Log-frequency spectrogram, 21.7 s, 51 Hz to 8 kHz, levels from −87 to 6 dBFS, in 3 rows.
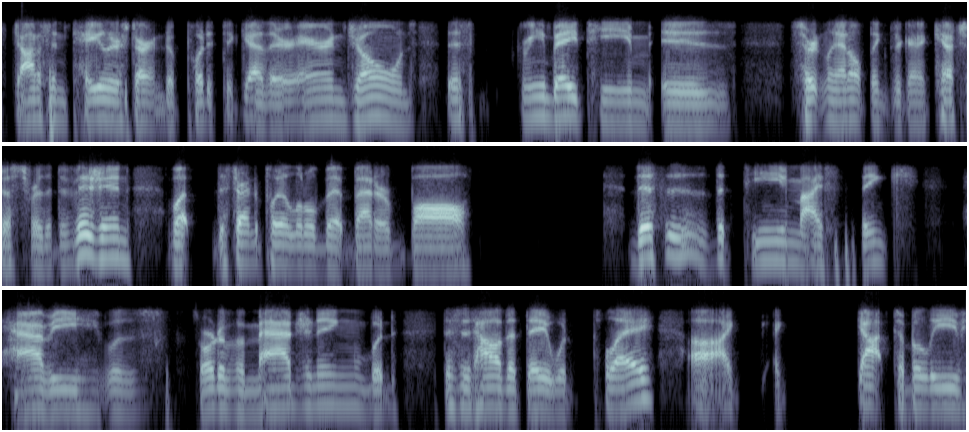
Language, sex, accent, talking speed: English, male, American, 170 wpm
